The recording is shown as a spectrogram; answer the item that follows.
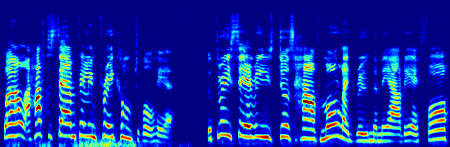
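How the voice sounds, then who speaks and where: Bright-voiced Yorkshire woman reviewing cars. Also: sits high, brisk, dry recording, far from the mic. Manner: chatty, opinionated, expressive. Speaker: car reviewer. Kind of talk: casual on-camera car review. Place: inside a car, driving.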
